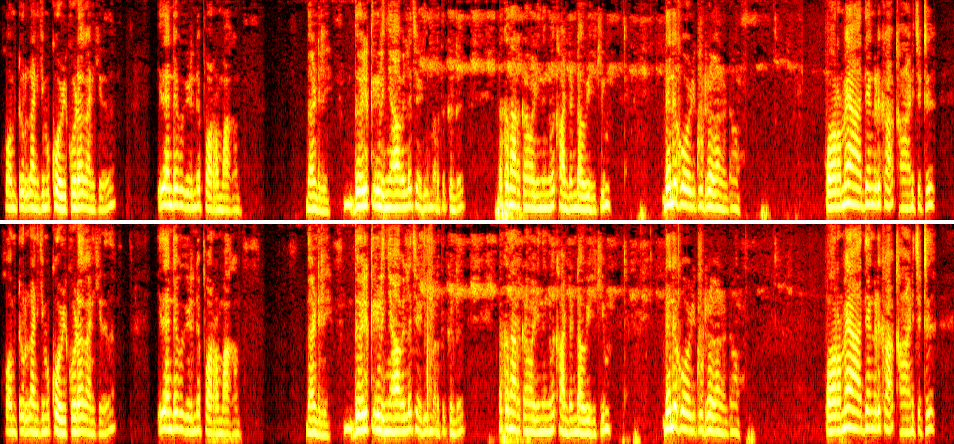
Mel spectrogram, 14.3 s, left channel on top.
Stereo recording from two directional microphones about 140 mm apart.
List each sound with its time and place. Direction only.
0.1 s speech: 40° left (ahead or behind); by 3.6 s 25° left (ahead or behind)
4.6 s speech: 20° left (ahead or behind)
7.4 s speech: 30° left (ahead or behind)
12.4 s speech: 30° left (ahead or behind)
